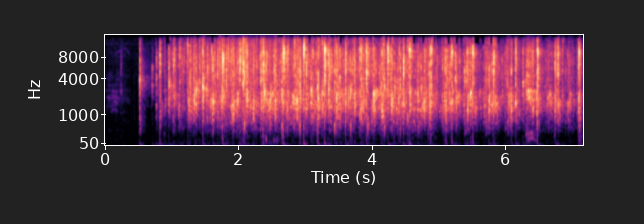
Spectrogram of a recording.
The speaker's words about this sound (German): So, bevor wir die Fragestunde einsteigen, hätte ich gesagt nochmal einen großen Applaus für alle Teams. Ohne die ist das hier alles nicht so einfach und hübsch und flauschig möglich.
